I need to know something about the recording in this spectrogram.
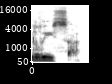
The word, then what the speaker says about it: Lesa: another question um and my name is spelled l s a it confuses people people but that's how you spell my name LSA and you say Lisa um did I check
